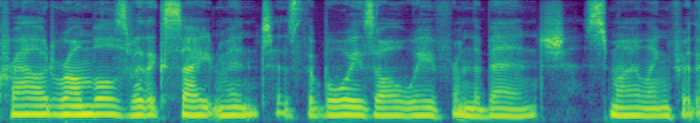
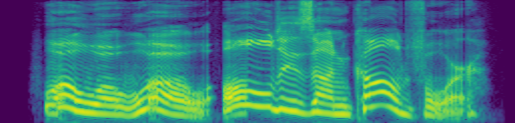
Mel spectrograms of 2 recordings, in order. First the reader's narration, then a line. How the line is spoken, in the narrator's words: Shay yells at me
